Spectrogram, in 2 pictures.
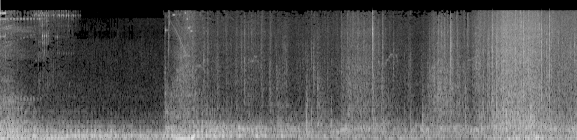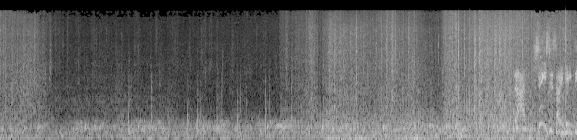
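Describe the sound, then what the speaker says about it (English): Pigeons cooing in a Detroit: Become Human game scene, soft repeated low coos scattered among rumbling background and someone talking over parts of it. "No human could live with all these fucking pigeons."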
